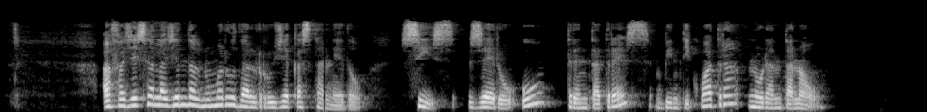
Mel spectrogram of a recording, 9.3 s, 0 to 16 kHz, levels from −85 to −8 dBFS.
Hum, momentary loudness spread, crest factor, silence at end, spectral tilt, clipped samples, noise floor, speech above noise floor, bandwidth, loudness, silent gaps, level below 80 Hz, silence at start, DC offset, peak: none; 8 LU; 20 dB; 1.05 s; -5 dB/octave; under 0.1%; -83 dBFS; 61 dB; 8.2 kHz; -23 LUFS; none; -62 dBFS; 0.15 s; under 0.1%; -4 dBFS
